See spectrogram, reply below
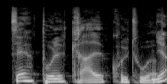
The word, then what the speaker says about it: Sepulkralkultur: Ich habe das jetzt richtig ausgesprochen. Sepulkralkultur, oder? Sagt man schon so.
